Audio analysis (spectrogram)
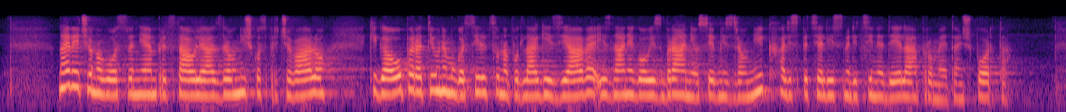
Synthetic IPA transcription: najʋeːt͡ʃjɔnɔʋoːst̪ʋɛnjɛmpɾɛt̪st̪aːwljazd̪ɾawniːʃkɔspɾit͡ʃɛʋaːlɔ | kiɡaɔpɛɾat̪iwnɛmuɡasilt̪sunapɔd̪laːɡiːzjaːʋɛʔizd̪anjɛɡɔwizbɾaːnjiɔseːbnizd̪ɾawnikʰalispɛt̪sijalist̪mɛd̪it̪siːnɛd̪eːlapɾɔmɛːt̪ainʃpoːɾt̪a

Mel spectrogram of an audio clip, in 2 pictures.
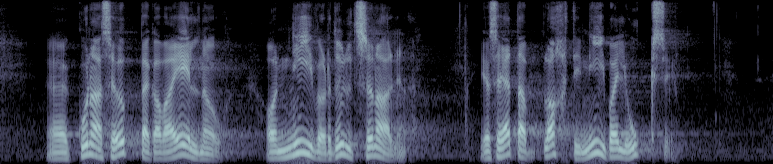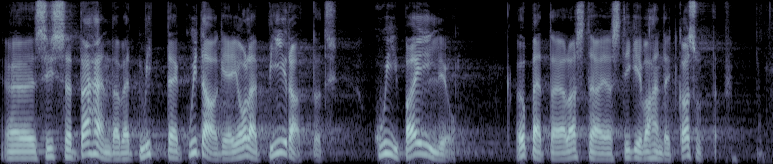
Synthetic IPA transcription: kunɑse̞ɤpːe̞kɑvɑe̞ːlnɤw | o̞nːiːvɤrd̪ylt̪sɤnɑ̰lḭnḛ | jɑse̞jæt̪ːˑɑb̥̚lɑht̪iniːpɑlʲjuuksḭ | sisːe̞t̪æɦend̪̥ɑb̥e̞t̪ːˑmit̪ːe̞kujd̪̥ɑɡ̥ie̞jo̞lɛpiːɾɑ̰t̪ːˑud̪̥ | kujpɑlʲjṵ | ɤpːe̞t̪ːˑɑjɑlɑst̪ejɑjɑst̪iɡivɑɦe̞nd̪e̞jd̪̥̚kɑsut̪ːˑɑ̥b̥

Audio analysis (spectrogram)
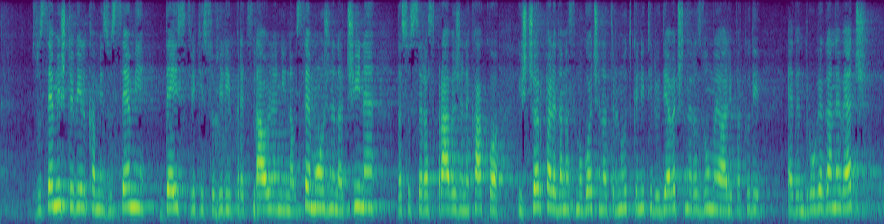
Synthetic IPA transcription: zusemiʃt̪ɛʋilkamizusemid̪ɛjst̪ʋikisɔbilipɾɛt̪st̪awlʲjɛninawsɛmɔːʒnɛnat͡ʃiːnɛ | d̪asɔsɛɾaspɾaːʋɛʒɛnɛkaːkɔ | iʃt͡ʃəɾpalɛd̪anasmɔɡoːt͡ʃɛnat̪ɾɛnuːt̪kɛnit̪iljud̪jeʋɛt͡ʃnɛɾazumɛjɔalipat̪uːd̪i | ɛd̪ɛnd̪ɾuɡɛɡanɛʋɛt͡ʃ

